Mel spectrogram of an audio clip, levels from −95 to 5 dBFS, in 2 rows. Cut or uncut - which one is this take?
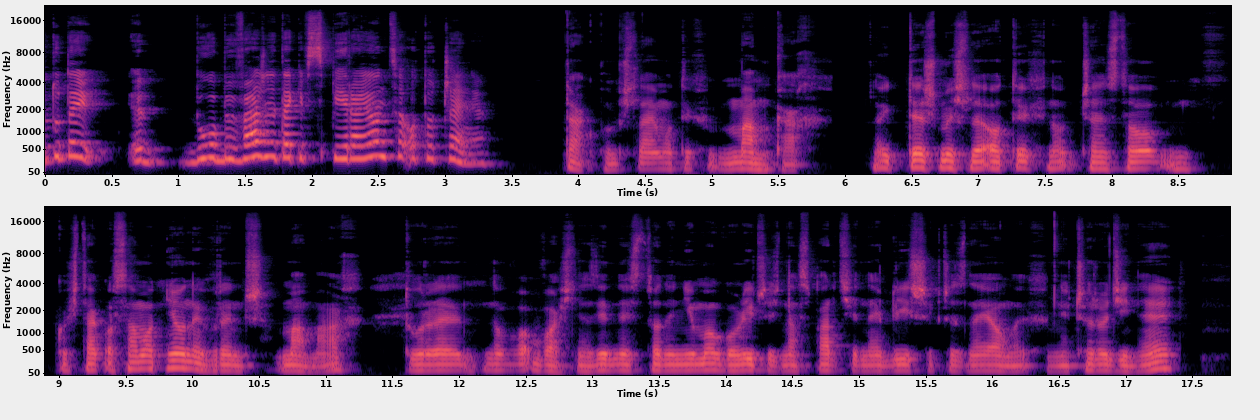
cut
